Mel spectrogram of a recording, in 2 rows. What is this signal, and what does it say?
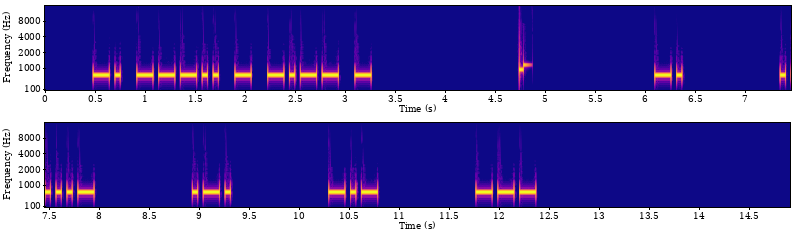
Morse code, heard as a keyed tone, about 22 wpm, spaced as for 11 wpm, 700 Hz. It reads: N8TYT N4RKO
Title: USA Call Signs - 5 Characters - 6x Character Spacing - 22wpm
